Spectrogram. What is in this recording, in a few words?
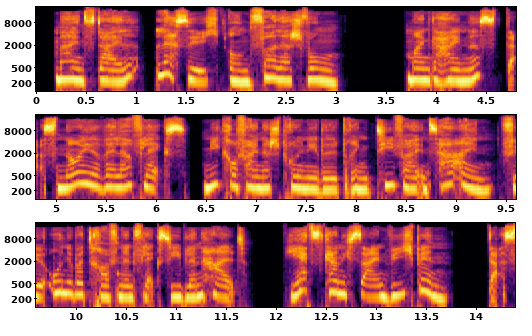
german female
